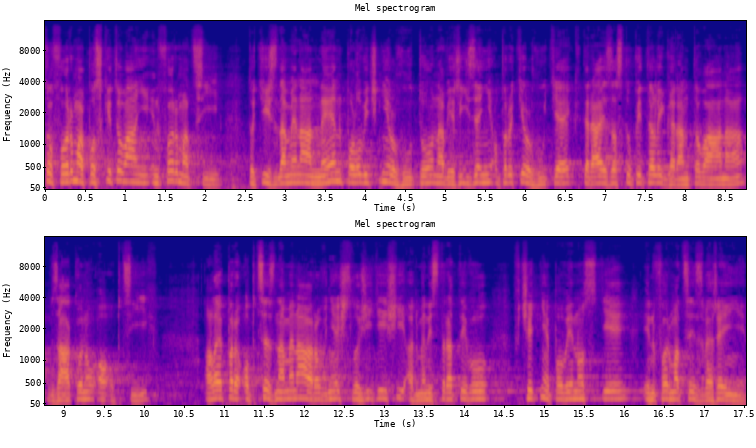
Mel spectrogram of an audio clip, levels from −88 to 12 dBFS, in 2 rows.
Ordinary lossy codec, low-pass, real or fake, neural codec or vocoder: AAC, 64 kbps; 14.4 kHz; real; none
